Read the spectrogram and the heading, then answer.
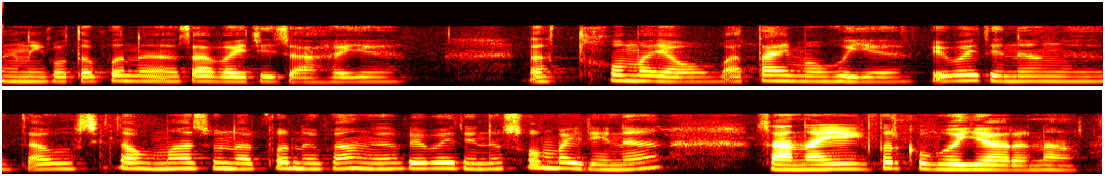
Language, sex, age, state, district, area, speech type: Bodo, female, 30-45, Assam, Udalguri, urban, spontaneous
